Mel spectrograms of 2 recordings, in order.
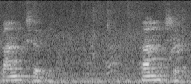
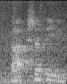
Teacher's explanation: તો ઉચ્ચારણમાં અનુસ્વાર બોલાવવો જોઈએ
